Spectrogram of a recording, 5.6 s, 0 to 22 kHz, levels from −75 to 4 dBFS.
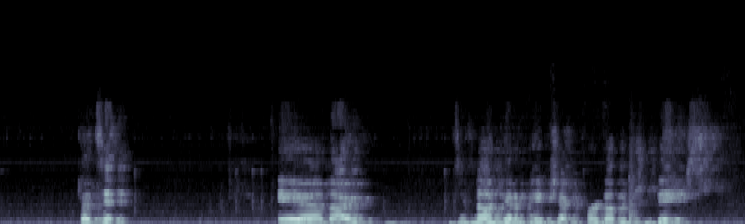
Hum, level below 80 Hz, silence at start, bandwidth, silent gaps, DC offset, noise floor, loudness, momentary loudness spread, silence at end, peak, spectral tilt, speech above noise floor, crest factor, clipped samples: none; -54 dBFS; 0.05 s; 12.5 kHz; none; under 0.1%; -45 dBFS; -21 LUFS; 18 LU; 0 s; -6 dBFS; -4.5 dB/octave; 25 dB; 18 dB; under 0.1%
